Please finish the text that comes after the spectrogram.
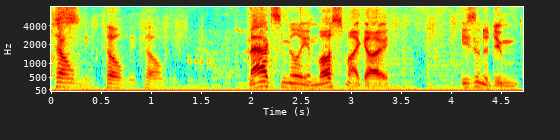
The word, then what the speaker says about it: MaximilianMus: What about a MaximilianMus? A Maximilian? Mus. MaximilianMus. Yeah, what about that? Holy heckle freckle, don't let me tell you about a MaximilianMus. Tell me. MaximilianMus, my guy, he's gonna do lots in his life.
